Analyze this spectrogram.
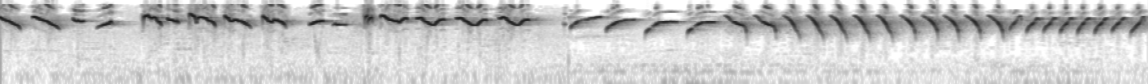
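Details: Kept white-eye singing a training song with isian fill-ins: varied high whistled phrases, then a long run of quick repeated downward-sweeping strokes, loud and continuous.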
